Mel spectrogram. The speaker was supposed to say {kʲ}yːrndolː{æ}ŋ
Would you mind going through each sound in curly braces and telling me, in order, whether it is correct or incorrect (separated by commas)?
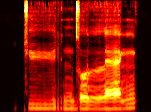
incorrect, correct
